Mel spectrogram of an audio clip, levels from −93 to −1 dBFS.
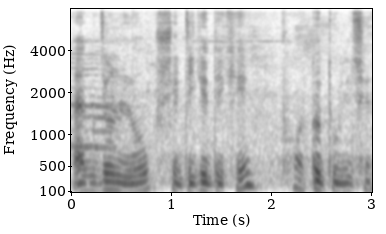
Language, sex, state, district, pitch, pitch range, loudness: Bengali, male, West Bengal, Jalpaiguri, 120 Hz, 115-135 Hz, -38 LUFS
